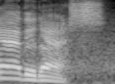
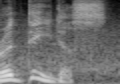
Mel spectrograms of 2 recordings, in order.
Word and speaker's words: adidas: out number one brand added ass or adidas for those of you who want to pronounce it incorrectly and Foley is there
